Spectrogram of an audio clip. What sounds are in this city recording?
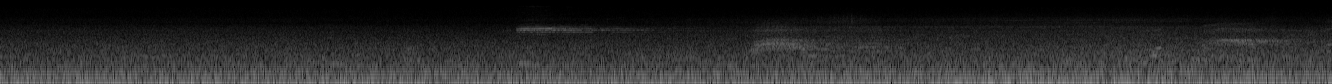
car horn, unidentified human voice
